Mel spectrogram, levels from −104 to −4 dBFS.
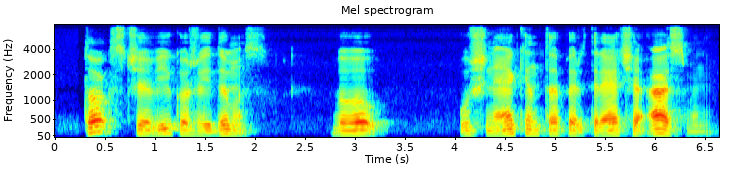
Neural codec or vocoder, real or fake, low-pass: none; real; 7.2 kHz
